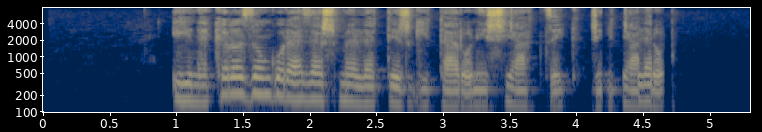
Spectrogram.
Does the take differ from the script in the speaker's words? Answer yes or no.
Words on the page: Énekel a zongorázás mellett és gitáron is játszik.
yes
